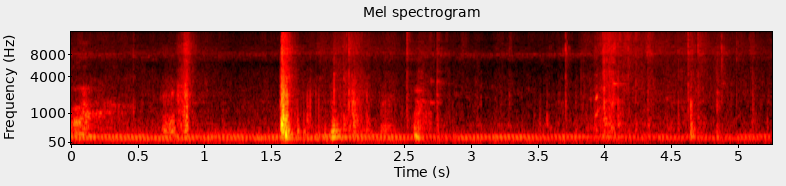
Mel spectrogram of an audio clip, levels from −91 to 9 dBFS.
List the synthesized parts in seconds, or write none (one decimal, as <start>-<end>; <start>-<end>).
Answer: 0.4-2.7; 4.4-5.3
